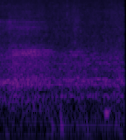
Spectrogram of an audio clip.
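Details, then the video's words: Western honey bees in a hive, agitated after formic acid mite treatment in Minnesota; continuous droning buzz, even in loudness, with a faint low thud near the end. "¿Puedes escuchar a las abejas reaccionar? Puedes verlas comenzando a burbujear hasta ese fórmico."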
